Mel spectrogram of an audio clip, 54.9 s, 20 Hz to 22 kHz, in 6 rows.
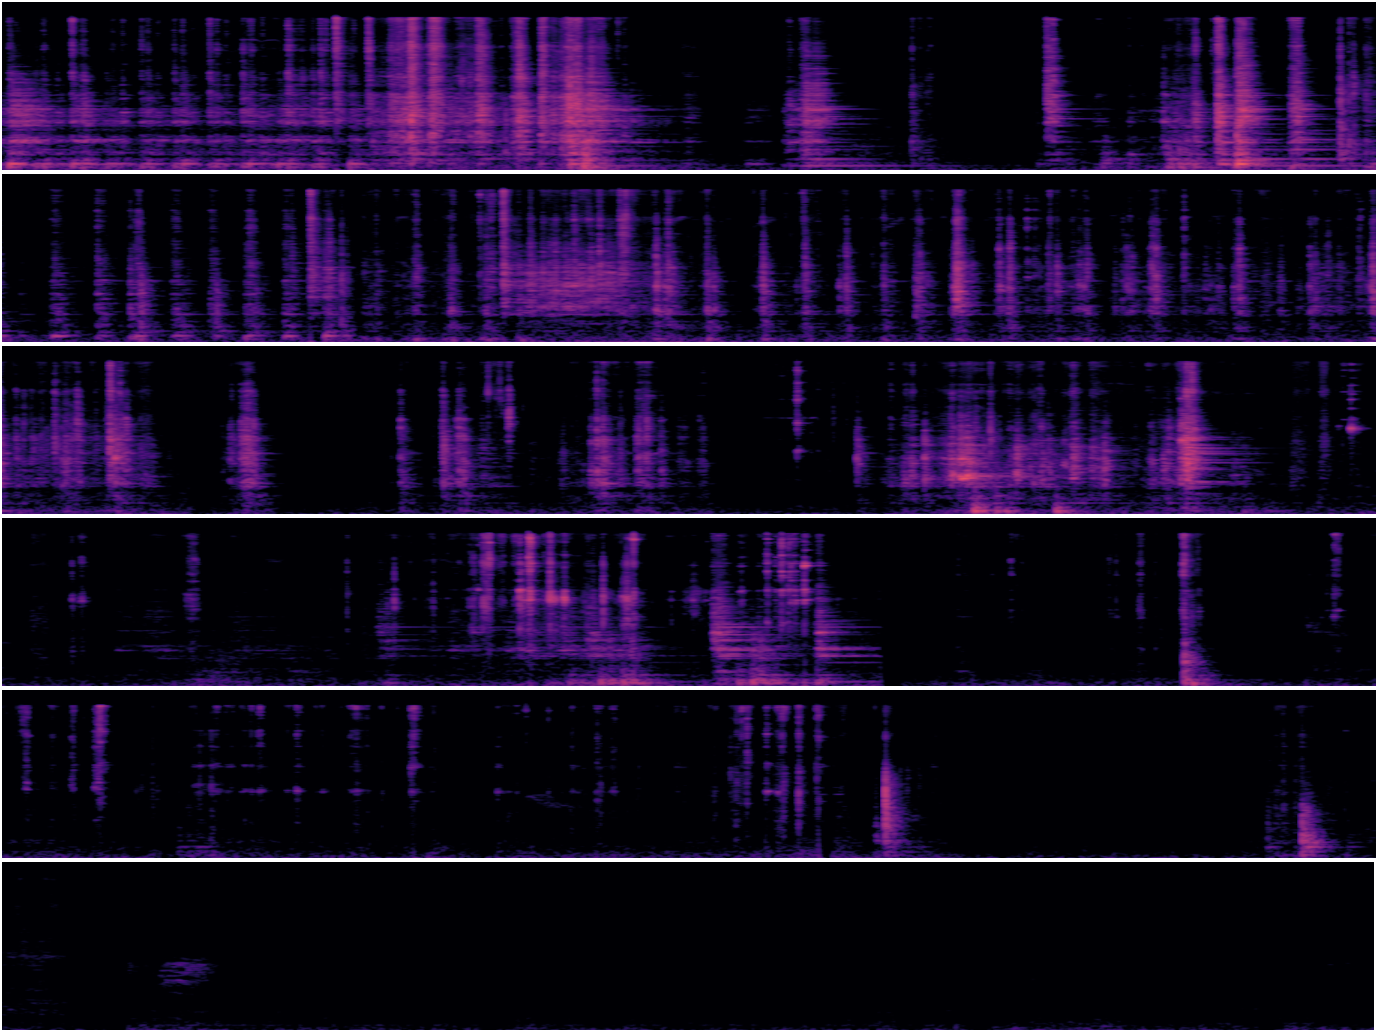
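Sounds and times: small parts clicking and rattling: 9.9s - 20.1s, 29.8s - 33.4s, 36.2s - 42.8s.

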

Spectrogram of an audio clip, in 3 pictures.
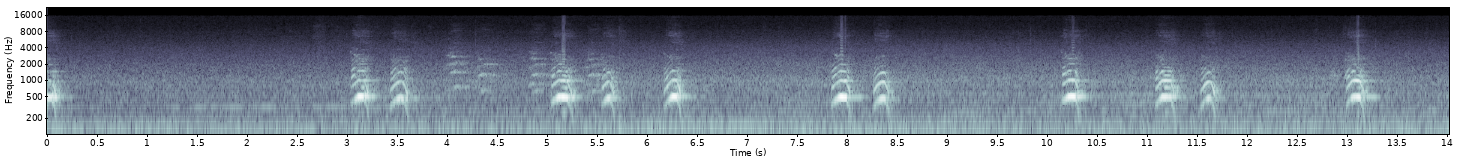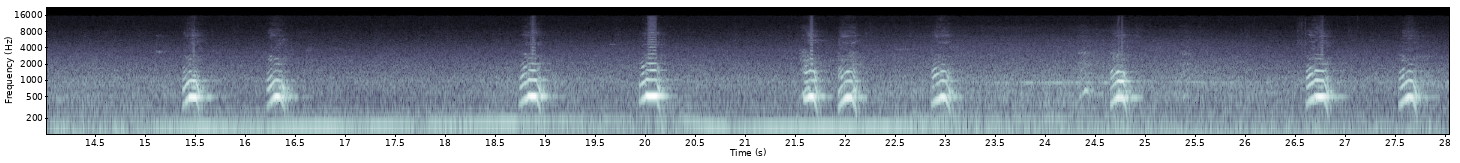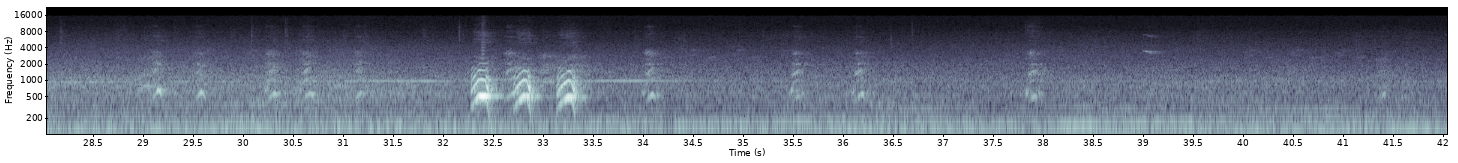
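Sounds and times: dog barking: 0.0s - 0.3s, 3.0s - 6.6s, 7.8s - 8.6s, 10.2s - 11.9s, 13.0s - 13.4s, 15.3s - 16.6s, 18.7s - 19.2s, 19.9s - 20.4s, 21.5s - 23.3s, 24.2s - 25.6s, 26.6s - 28.0s, 29.0s - 34.4s, 35.4s - 36.4s, 37.8s - 38.2s, 41.3s - 41.7s.

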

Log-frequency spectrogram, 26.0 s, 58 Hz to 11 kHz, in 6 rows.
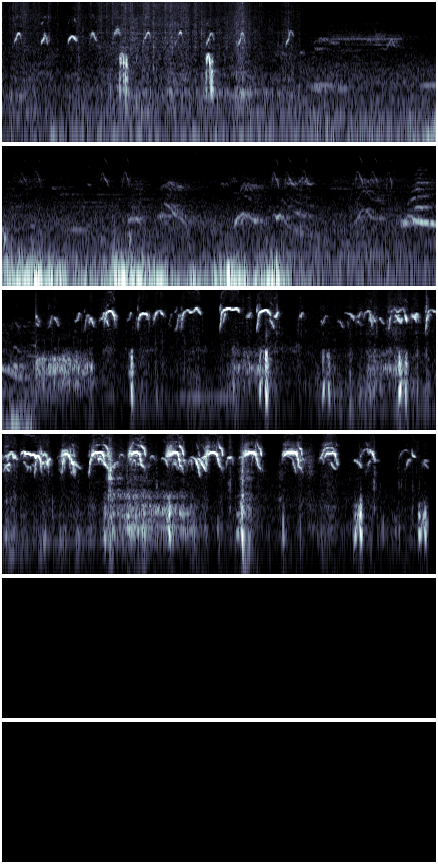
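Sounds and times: baby chicks peeping: 0.0s - 17.3s
hen clucking softly: 0.1s - 3.0s, 9.0s - 17.3s.

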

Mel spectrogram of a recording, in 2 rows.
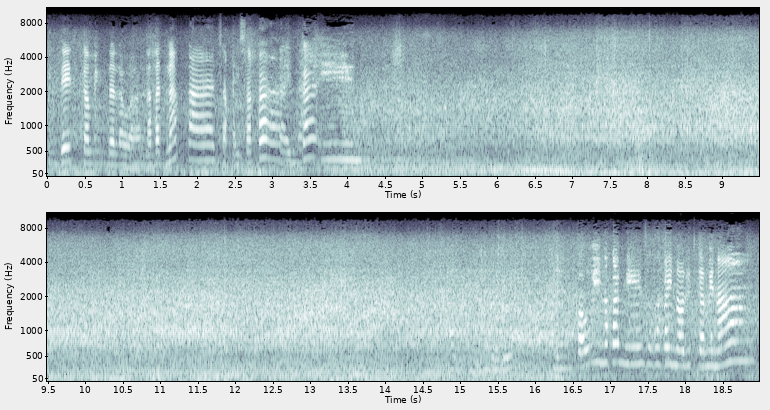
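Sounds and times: road traffic noise: 0.0s - 18.9s.

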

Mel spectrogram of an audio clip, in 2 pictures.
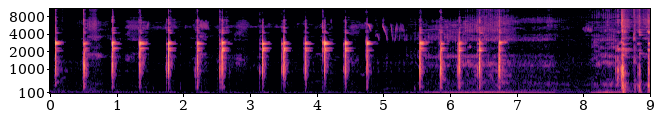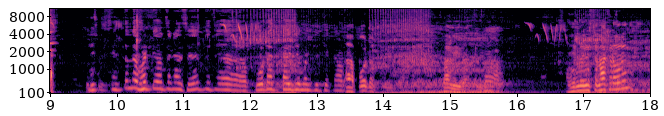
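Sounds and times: brick knock: 0.0s - 4.8s, 5.6s - 6.9s
bricks clinking together: 0.0s - 4.9s, 5.6s - 6.9s, 8.5s - 9.1s.

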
